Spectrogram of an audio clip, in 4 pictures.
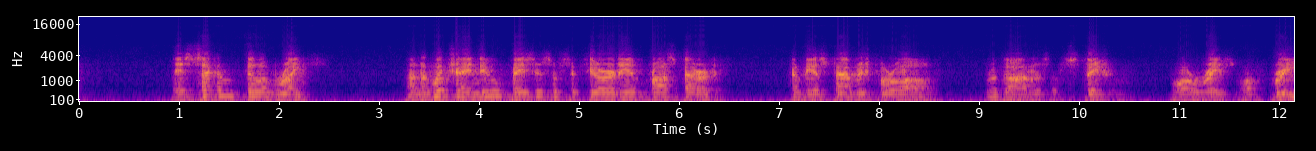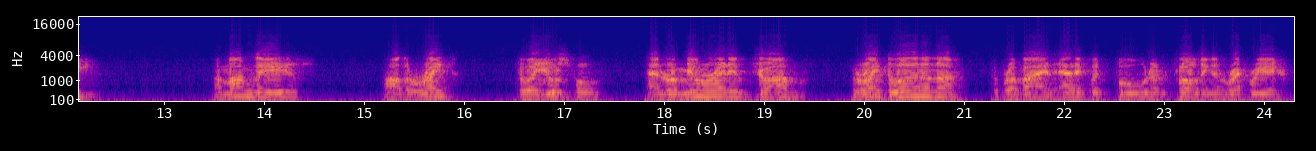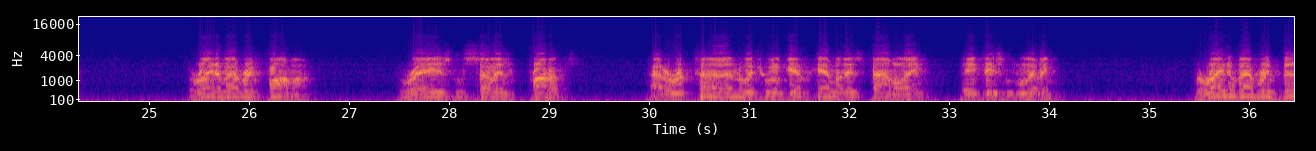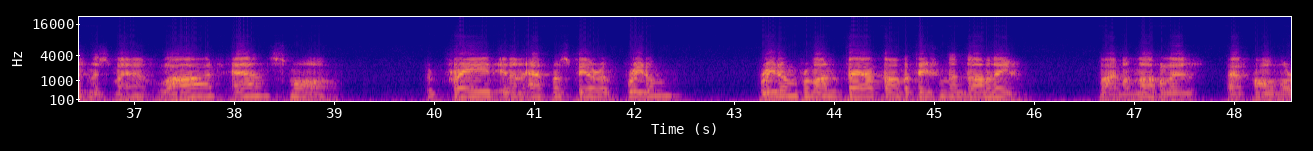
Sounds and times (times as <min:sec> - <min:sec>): Narration, monologue: 0:00.0 - 0:48.5
Male speech, man speaking: 0:01.0 - 0:02.5, 0:03.3 - 0:06.5, 0:07.1 - 0:12.4, 0:13.5 - 0:14.5, 0:15.2 - 0:24.3, 0:25.4 - 0:26.7, 0:27.5 - 0:29.3, 0:30.0 - 0:34.1, 0:35.5 - 0:39.1, 0:39.9 - 0:42.5, 0:43.2 - 0:46.0, 0:46.7 - 0:48.5.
